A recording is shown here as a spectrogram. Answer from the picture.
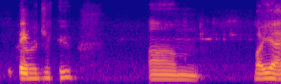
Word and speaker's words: Harajuku: Um I can't how do you pronounce that? Harajuku. Harajuku.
